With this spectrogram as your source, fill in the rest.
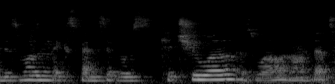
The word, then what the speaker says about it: Quechua: cool fabric and this wasn't expensive it was Quechua as well that's how you pronounce it but yeah a fleece for this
